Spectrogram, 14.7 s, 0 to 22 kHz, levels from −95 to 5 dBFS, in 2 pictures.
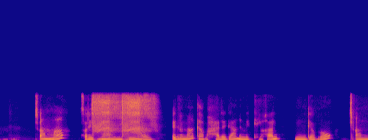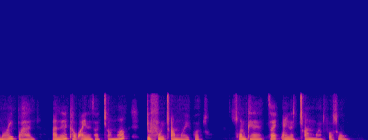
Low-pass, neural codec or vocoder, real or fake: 7.2 kHz; autoencoder, 48 kHz, 32 numbers a frame, DAC-VAE, trained on Japanese speech; fake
